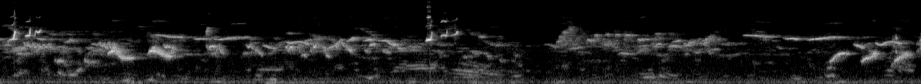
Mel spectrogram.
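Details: Oriental magpie-robin singing smoothly and continuously as a lure for other magpie-robins: rich mix of rising and falling whistles, twittering runs and sharp notes, with a brief pause near the middle.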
